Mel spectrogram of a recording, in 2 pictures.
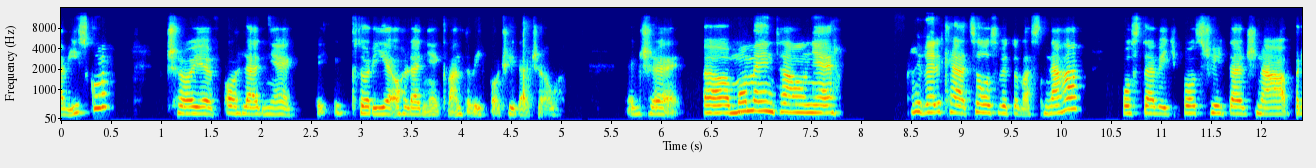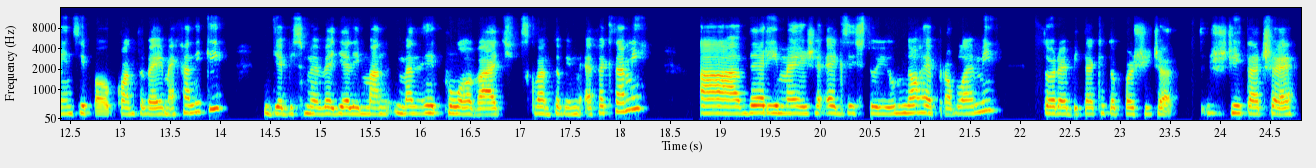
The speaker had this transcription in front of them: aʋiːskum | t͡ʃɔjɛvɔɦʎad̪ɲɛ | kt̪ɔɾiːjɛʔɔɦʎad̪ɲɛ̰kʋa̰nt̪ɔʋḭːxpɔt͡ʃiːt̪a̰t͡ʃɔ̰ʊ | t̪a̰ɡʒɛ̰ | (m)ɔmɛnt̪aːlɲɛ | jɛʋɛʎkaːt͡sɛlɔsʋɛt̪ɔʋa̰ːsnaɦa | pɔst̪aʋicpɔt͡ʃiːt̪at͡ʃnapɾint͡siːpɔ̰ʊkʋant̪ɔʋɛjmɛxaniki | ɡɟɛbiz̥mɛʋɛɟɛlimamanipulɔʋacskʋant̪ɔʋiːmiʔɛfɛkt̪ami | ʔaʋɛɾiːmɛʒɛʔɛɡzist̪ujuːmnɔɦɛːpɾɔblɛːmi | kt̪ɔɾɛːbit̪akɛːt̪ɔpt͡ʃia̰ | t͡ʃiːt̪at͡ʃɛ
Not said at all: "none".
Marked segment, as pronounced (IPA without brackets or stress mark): m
